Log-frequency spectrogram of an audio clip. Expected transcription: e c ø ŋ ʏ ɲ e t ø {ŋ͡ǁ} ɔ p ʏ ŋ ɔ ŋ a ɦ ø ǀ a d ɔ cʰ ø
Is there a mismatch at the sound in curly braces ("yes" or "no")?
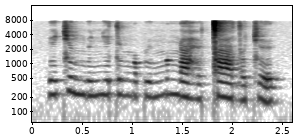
yes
